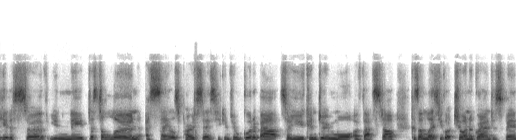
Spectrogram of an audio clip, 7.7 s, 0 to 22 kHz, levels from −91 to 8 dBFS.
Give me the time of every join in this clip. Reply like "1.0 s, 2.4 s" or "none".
1.3 s, 2.1 s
